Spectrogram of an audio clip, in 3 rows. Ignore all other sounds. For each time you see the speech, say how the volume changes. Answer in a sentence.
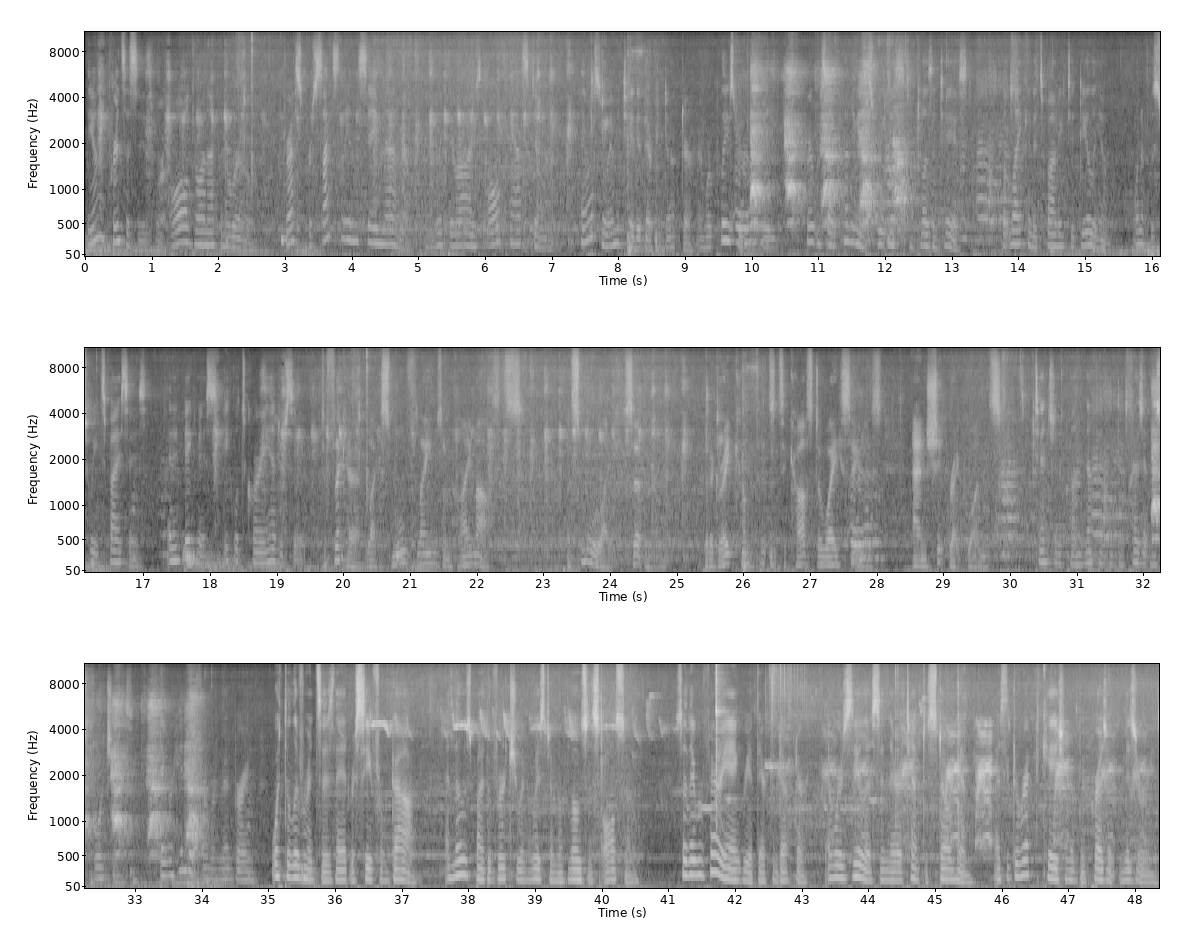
You can hear the speech from 0.0 to 48.3 s, getting louder.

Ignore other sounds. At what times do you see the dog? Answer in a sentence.
You can hear the dog from 9.9 to 12.5 s and from 32.1 to 34.0 s.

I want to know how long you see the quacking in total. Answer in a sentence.
You can hear the quacking for 5 seconds altogether.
